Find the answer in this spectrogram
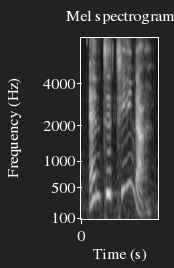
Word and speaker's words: Entitina: we started calling it, Entitina. You're welcome. Named by Ensign Keela, and it rhymes with Ensign Keela.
